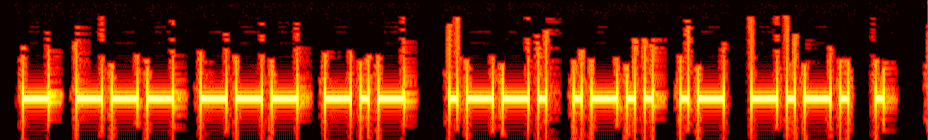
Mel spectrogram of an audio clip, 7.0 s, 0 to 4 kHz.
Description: Morse code, heard as a keyed tone, about 18 wpm, 700 Hz. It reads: TOOK PLACE
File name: TEXT PASSAGE 18 wpm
